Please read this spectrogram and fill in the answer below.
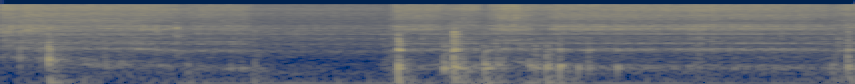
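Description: Chicken breasts frying in butter in a non-stick pan under a glass lid: a steady sizzle, softer now the lid is on. Two sharp knocks of the lid, one near the start and a louder one about halfway through.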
